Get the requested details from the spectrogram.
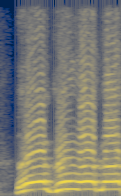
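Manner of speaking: mock sarcastic, loud and high.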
